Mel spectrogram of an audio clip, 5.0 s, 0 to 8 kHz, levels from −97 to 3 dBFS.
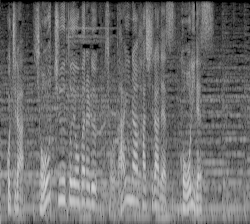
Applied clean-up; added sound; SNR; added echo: none; none; none; none.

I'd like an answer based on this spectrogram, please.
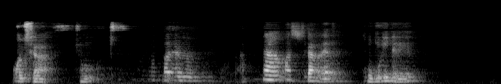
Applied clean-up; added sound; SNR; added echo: neural mask model DeepFilterNet 3.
